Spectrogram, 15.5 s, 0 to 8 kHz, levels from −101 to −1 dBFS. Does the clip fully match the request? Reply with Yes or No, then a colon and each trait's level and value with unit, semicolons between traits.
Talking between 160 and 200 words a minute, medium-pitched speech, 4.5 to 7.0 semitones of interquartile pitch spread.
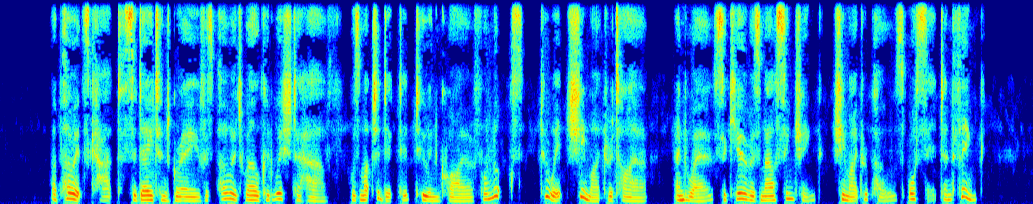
No: average, 150 wpm; medium, 170 Hz; average, 5.2 semitones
